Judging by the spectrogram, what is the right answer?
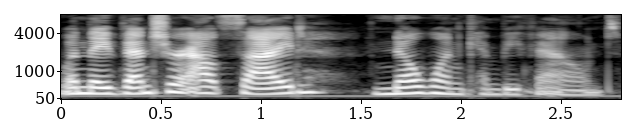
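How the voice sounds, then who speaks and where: A woman talks at a moderate pace, her pitch medium. It is an ordinary speaking voice. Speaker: storyteller podcast host. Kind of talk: scripted ghost story narration, hushed and spooky storytelling. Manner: formal, measured narrator.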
